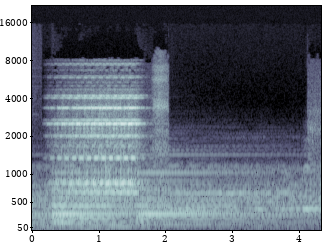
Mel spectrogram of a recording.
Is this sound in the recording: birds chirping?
no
